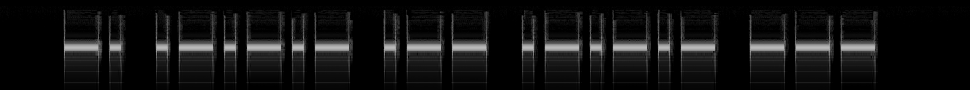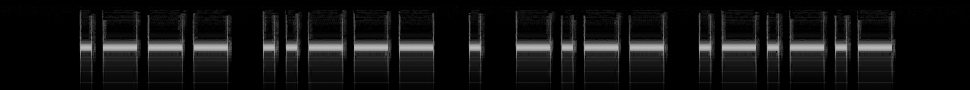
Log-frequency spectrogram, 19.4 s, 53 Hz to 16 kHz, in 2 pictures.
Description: Morse code, heard as a keyed tone, about 10 wpm, 800 Hz. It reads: N.W.O J2EY.
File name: LEZIONI / 10 SIGNS / 10C DOT 10wpm 2940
